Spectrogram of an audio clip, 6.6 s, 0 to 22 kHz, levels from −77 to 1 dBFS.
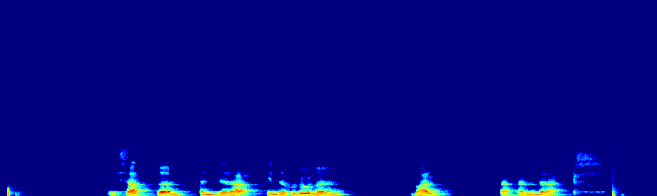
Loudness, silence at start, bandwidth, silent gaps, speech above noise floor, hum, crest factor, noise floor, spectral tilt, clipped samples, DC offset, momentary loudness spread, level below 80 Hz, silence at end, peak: -19 LUFS; 0.05 s; 4.9 kHz; none; 70 dB; none; 20 dB; -88 dBFS; -11.5 dB/octave; under 0.1%; under 0.1%; 21 LU; -64 dBFS; 1 s; 0 dBFS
